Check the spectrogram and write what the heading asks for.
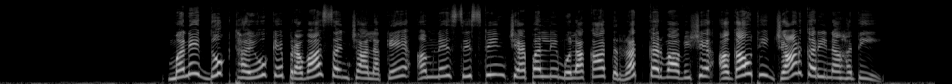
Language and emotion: Gujarati, angry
